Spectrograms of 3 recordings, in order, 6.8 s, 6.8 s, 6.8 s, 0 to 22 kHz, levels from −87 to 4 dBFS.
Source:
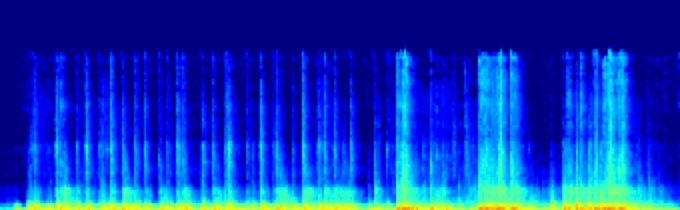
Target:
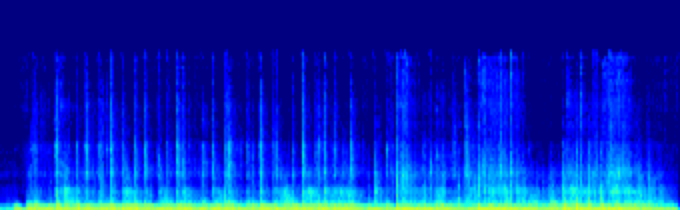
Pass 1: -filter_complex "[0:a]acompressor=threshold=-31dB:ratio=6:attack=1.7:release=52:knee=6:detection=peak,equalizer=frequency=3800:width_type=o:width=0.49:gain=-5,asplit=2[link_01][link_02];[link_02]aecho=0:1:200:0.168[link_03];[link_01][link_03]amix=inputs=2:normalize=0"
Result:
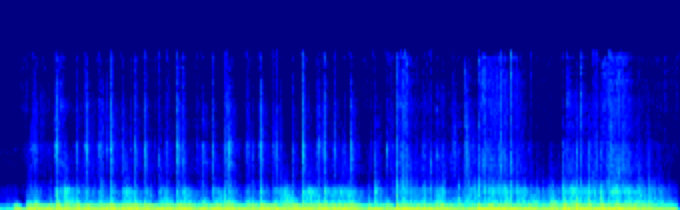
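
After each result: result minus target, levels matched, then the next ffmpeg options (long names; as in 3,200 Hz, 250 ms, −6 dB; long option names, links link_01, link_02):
echo 81 ms late; 4,000 Hz band −6.0 dB
-filter_complex "[0:a]acompressor=threshold=-31dB:ratio=6:attack=1.7:release=52:knee=6:detection=peak,equalizer=frequency=3800:width_type=o:width=0.49:gain=-5,asplit=2[link_01][link_02];[link_02]aecho=0:1:119:0.168[link_03];[link_01][link_03]amix=inputs=2:normalize=0"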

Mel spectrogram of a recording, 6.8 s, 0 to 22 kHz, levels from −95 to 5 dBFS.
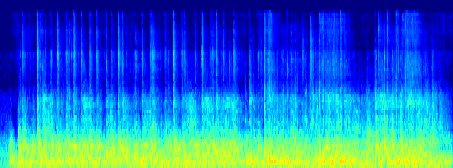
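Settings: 4,000 Hz band −6.0 dB
-filter_complex "[0:a]acompressor=threshold=-31dB:ratio=6:attack=1.7:release=52:knee=6:detection=peak,equalizer=frequency=3800:width_type=o:width=0.49:gain=6.5,asplit=2[link_01][link_02];[link_02]aecho=0:1:119:0.168[link_03];[link_01][link_03]amix=inputs=2:normalize=0"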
